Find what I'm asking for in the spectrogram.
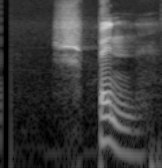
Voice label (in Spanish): grueso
